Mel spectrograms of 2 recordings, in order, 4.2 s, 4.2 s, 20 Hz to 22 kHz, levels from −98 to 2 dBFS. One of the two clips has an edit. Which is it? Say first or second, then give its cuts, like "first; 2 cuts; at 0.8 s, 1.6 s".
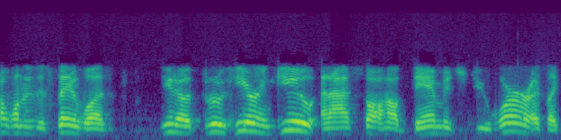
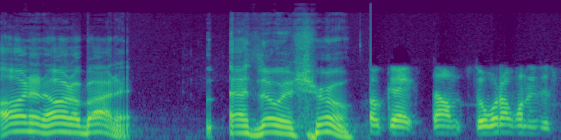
second; 1 cut; at 2.8 s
